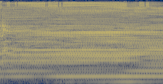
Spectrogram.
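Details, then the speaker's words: Hair clipper/shaver after replacing a small spring-seated part (cheap fix) that caused a jackhammer-like noise: smooth, steady buzz with even pitch, no knocking or stutter; motor now running normally. "Olha a diferença uma simples peça pode mudar toda a sua máquina"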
